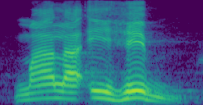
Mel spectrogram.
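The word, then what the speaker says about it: ملإيه: Apalagi malaihim. Di atas ya ada tanda bulat, maka ya-nya tidak boleh dibaca panjang, enggak boleh apa?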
